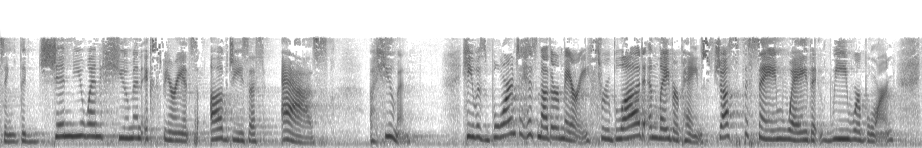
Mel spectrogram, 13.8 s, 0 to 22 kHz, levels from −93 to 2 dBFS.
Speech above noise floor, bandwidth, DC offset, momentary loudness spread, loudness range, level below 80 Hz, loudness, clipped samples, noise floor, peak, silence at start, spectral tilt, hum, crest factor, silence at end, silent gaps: 27 dB; 8 kHz; under 0.1%; 10 LU; 5 LU; -68 dBFS; -26 LUFS; under 0.1%; -54 dBFS; -10 dBFS; 0 s; -2.5 dB/octave; none; 18 dB; 0.05 s; none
